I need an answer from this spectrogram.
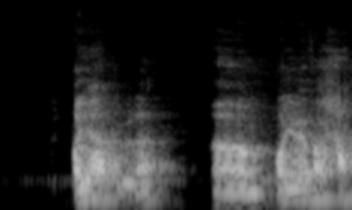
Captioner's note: murmurs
